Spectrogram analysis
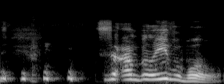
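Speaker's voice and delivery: slow, high, drawn-out incredulity; retelling his shock at a racy movie; mock disbelief. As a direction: act out being stunned on the couch.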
